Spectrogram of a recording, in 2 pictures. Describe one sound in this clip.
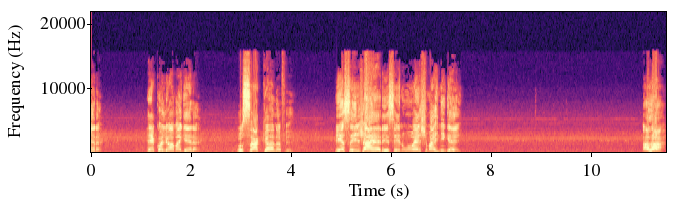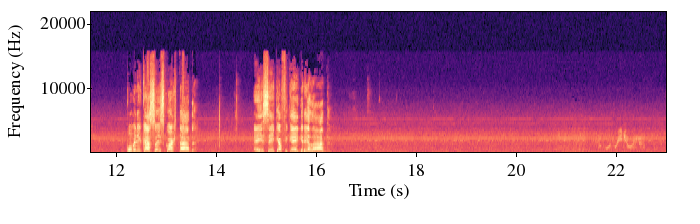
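A jet engine hums steadily.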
